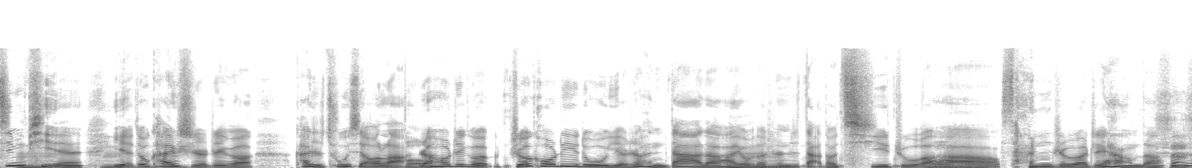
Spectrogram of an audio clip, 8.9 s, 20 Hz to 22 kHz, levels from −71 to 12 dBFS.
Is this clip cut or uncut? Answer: cut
